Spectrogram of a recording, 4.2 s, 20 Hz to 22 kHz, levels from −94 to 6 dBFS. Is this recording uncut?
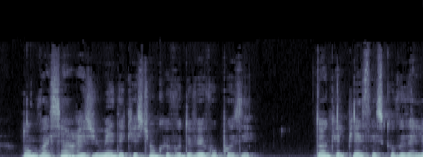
yes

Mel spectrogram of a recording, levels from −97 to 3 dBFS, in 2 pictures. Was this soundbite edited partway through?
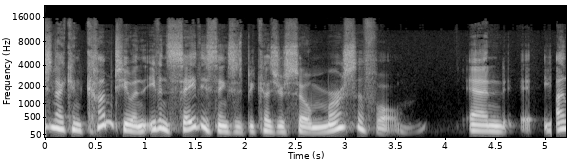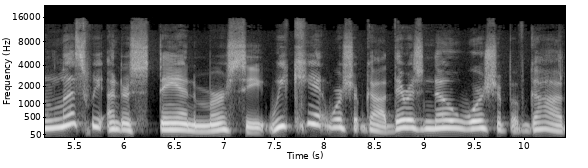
yes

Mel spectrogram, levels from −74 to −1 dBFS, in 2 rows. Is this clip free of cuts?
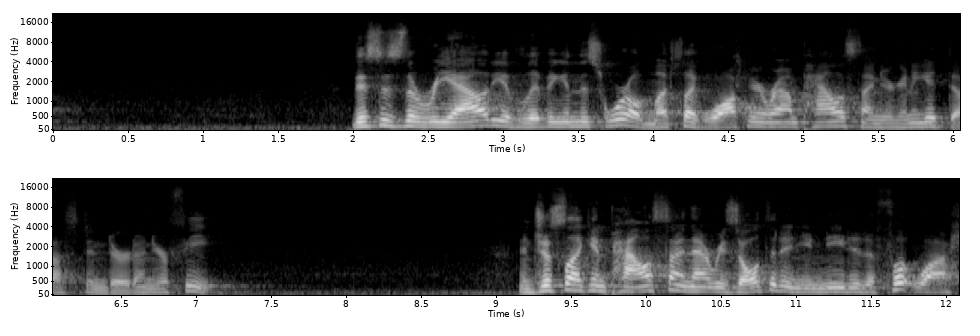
yes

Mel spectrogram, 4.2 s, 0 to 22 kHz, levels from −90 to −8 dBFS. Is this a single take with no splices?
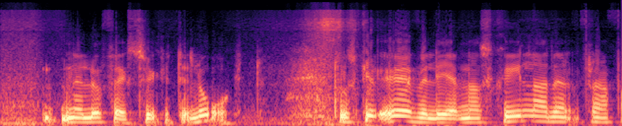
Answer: no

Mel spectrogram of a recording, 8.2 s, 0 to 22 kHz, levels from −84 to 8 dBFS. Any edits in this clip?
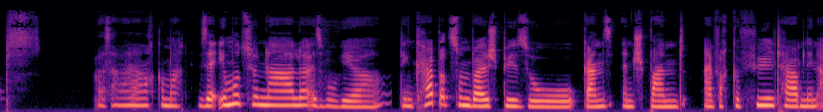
yes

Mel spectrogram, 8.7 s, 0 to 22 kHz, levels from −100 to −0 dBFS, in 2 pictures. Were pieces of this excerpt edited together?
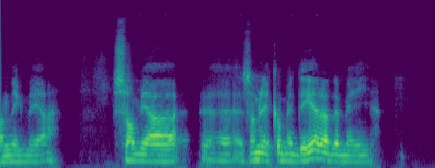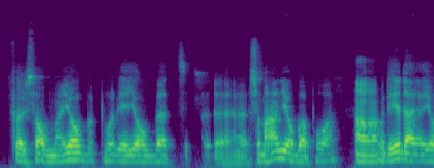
no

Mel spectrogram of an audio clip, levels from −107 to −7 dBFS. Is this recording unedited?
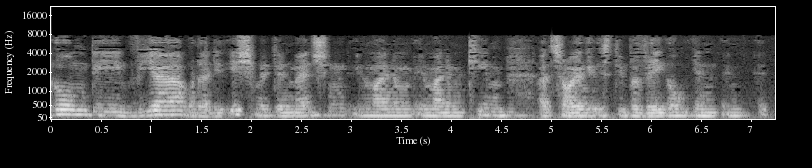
yes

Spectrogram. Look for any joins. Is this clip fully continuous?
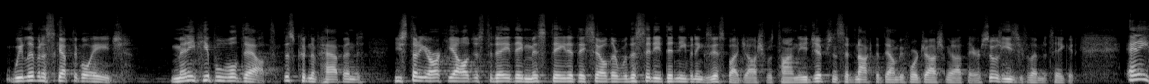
no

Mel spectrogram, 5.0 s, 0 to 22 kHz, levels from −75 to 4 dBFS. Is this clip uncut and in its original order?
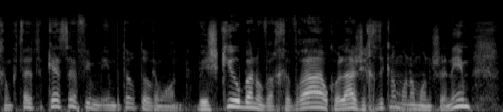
no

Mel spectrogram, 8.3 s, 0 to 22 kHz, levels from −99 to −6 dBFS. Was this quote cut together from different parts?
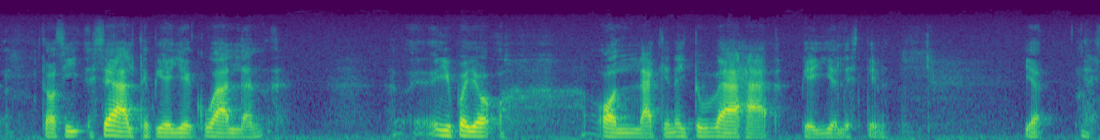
yes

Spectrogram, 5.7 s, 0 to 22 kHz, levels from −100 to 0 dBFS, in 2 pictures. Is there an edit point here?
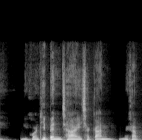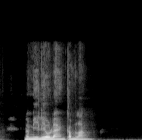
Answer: no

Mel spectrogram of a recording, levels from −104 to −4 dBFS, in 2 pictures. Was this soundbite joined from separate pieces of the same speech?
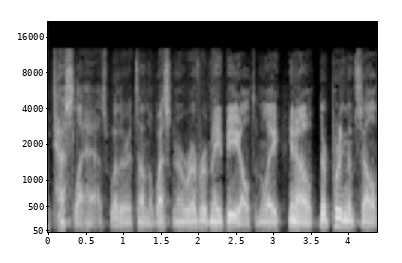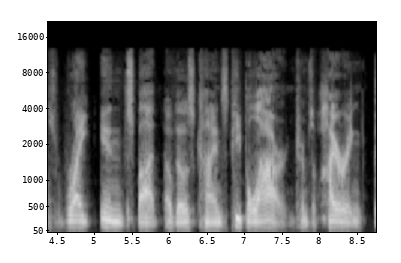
yes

